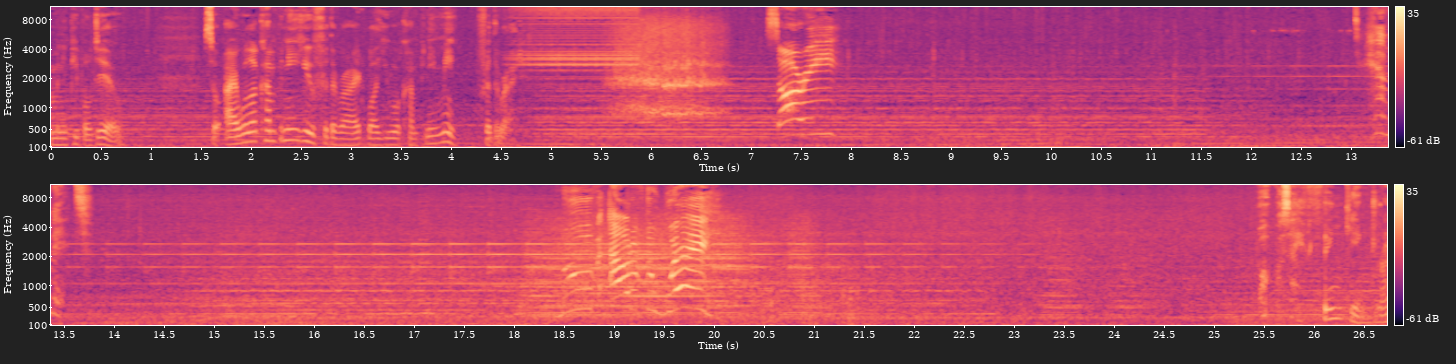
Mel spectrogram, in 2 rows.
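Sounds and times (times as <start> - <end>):
speech: 0.0 - 0.9, 1.5 - 4.9, 26.4 - 26.7
steady low road rumble: 0.0 - 26.7
train passing close to a moving car: 0.0 - 26.7
whining warbling screech of metal: 4.7 - 6.8.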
